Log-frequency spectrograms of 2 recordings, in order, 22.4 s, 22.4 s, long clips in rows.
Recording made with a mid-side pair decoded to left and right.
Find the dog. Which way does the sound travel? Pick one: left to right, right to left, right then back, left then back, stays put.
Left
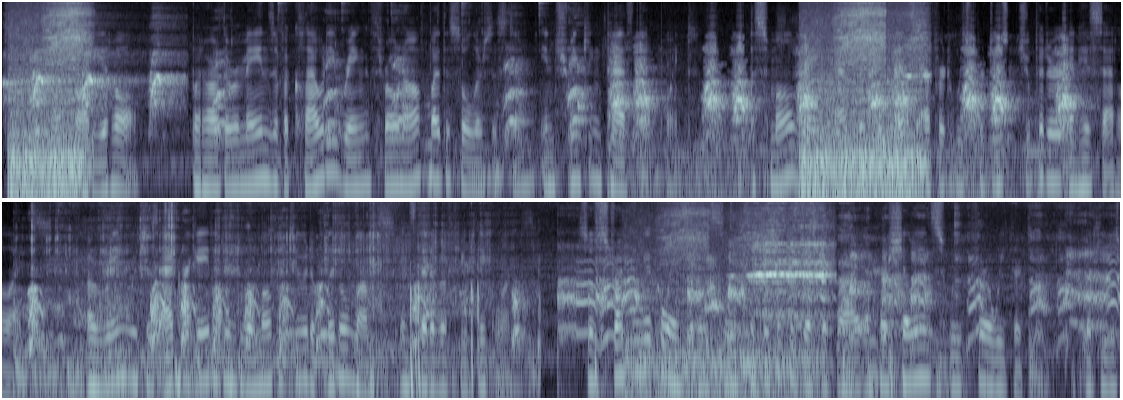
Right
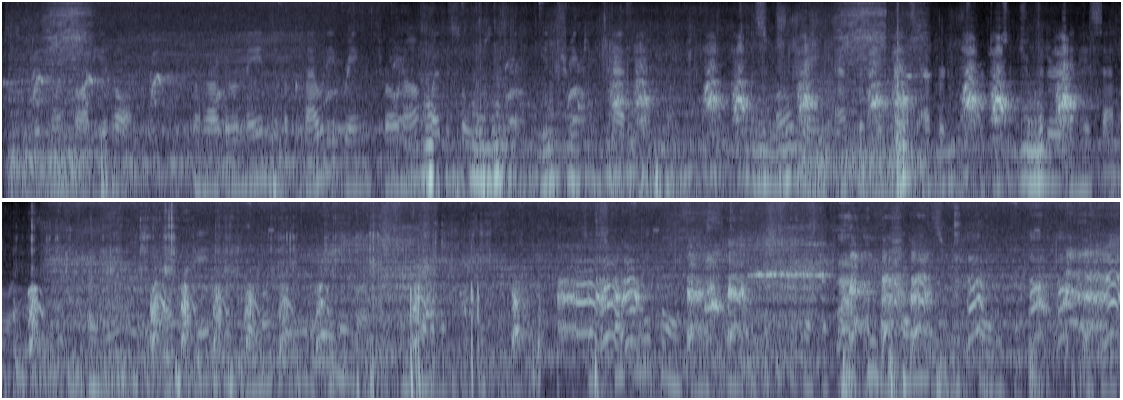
left to right.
